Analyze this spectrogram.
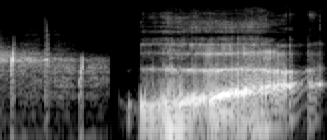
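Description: A loud, drawn-out deliberate burp produced by swallowing air, with a low, rumbling, rising croak lasting over a second, preceded by a few faint clicks and a brief higher tone.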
